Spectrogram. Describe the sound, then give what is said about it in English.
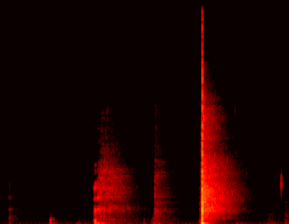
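A single sharp, loud hand clap, made to sync a recording, rings out, preceded by a few softer, brief thumps and rustles. No one speaks. “I'm going to have to remember to line up the second clap.”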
